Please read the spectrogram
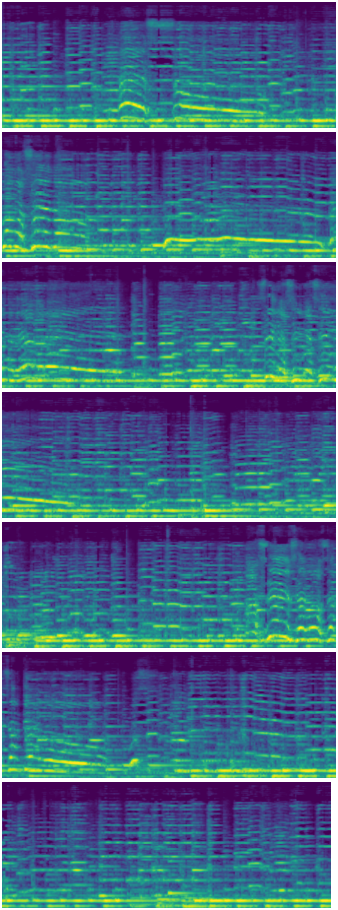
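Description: Andean violin and harp playing an instrumental passage of shacatán dance music. The violin melody slides between notes over steady low accompaniment.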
